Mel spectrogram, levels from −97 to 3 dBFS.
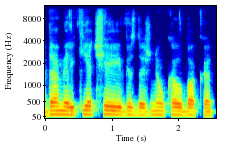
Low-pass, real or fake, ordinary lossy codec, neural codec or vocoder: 10.8 kHz; real; MP3, 96 kbps; none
